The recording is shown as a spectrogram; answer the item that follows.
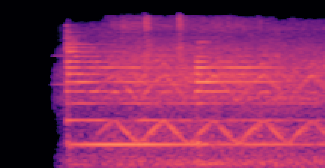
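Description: Emergency vehicle siren wailing rapidly up and down, about three sweeps a second, over a steady tone; it starts abruptly about half a second in, after silence.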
